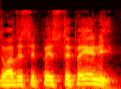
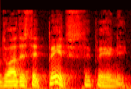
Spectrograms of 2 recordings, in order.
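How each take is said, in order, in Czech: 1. Přízvuk padá na slovo stepeni. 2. Přízvuk padá na číslo 25. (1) "Pa nije stepeni" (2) "Smisao je na 25"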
